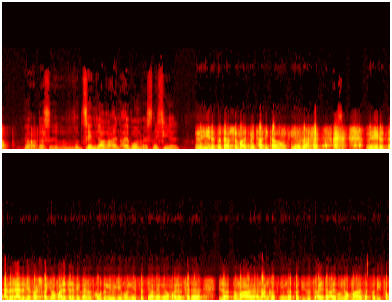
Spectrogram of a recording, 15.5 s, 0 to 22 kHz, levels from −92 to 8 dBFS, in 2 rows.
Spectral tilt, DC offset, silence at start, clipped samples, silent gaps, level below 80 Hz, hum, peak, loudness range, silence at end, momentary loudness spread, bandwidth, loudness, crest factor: -5 dB/octave; under 0.1%; 0 s; under 0.1%; none; -50 dBFS; none; 0 dBFS; 9 LU; 0 s; 17 LU; 11.5 kHz; -20 LUFS; 20 dB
